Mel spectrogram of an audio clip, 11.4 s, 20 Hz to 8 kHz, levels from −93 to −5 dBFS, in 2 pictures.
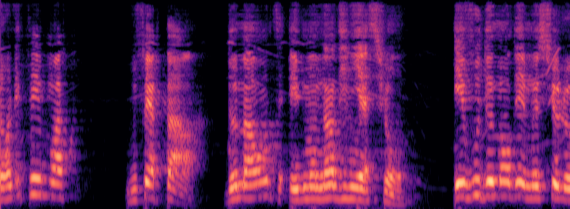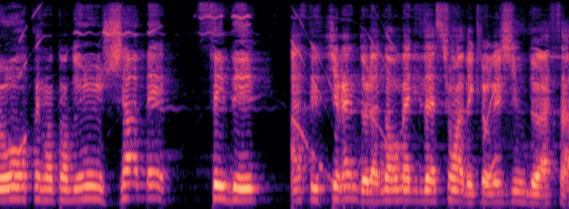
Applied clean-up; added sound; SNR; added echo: neural mask model DeepFilterNet 3.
